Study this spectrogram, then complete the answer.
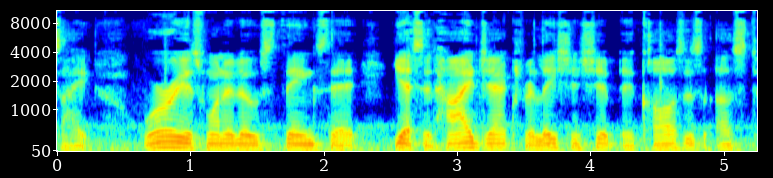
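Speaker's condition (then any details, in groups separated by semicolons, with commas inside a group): No condition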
